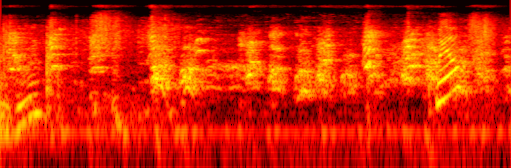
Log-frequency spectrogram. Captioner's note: dogs barking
